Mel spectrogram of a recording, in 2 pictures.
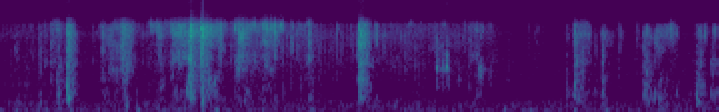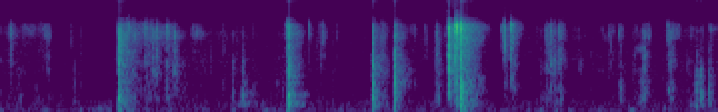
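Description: Plastic shrink-wrap crinkling and a cardboard trading-card box being handled and opened by hand: irregular crackles and rustles, with a few sharper snaps about five, six and seven seconds in.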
